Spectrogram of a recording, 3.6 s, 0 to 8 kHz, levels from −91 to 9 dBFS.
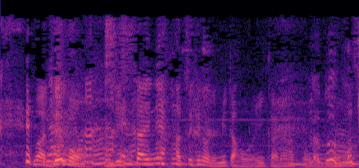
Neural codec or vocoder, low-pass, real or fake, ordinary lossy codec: none; 7.2 kHz; real; MP3, 32 kbps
